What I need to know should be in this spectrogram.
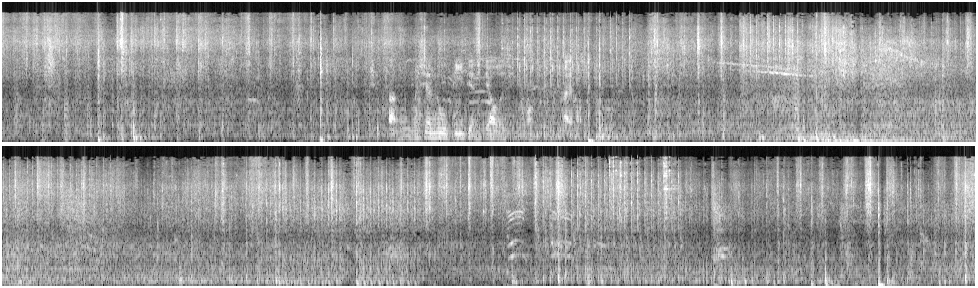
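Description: Gunfire cracks and booms across a battlefield.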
